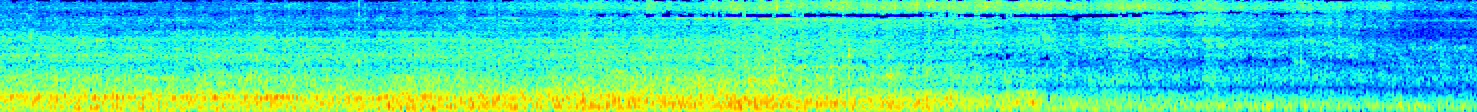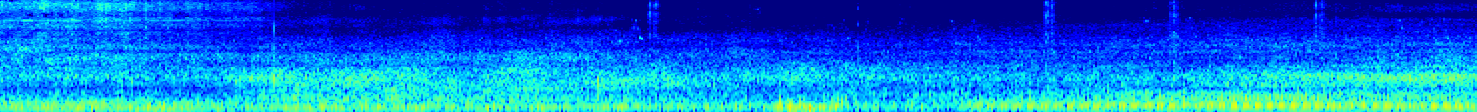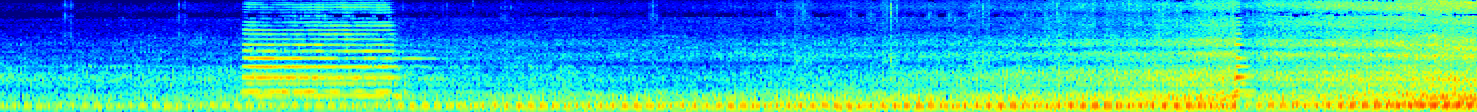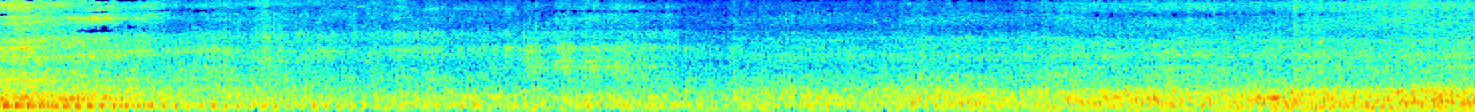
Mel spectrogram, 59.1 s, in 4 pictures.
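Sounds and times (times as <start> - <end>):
diesel locomotive engine drone: 0.0 - 59.0
train horn blast: 31.9 - 34.2, 41.7 - 42.4
train wheels clacking over rail joints: 33.9 - 59.0.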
